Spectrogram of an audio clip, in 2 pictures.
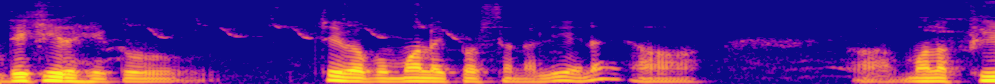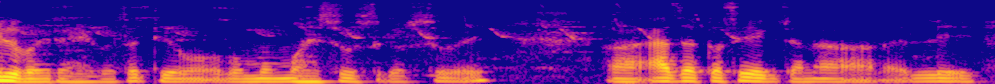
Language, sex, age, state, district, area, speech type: Nepali, male, 45-60, West Bengal, Alipurduar, rural, spontaneous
